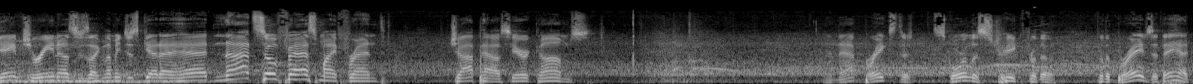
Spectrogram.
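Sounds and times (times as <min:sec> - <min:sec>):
stadium crowd noise: 0:00.0 - 0:11.9.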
